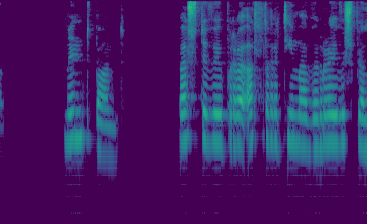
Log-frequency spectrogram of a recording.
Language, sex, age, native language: Icelandic, male, 11, Icelandic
